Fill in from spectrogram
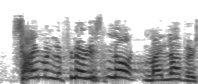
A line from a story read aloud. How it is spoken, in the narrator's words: she sobbed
